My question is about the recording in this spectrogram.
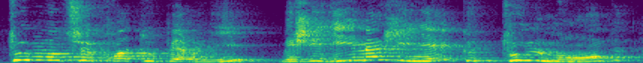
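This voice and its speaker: A woman vlogger chatting casually to camera, swearing freely as she tells animated stories. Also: high-pitched, a little fast, reverberant.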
